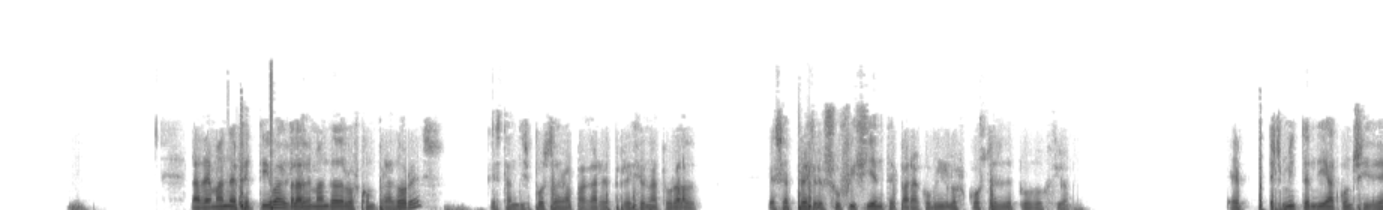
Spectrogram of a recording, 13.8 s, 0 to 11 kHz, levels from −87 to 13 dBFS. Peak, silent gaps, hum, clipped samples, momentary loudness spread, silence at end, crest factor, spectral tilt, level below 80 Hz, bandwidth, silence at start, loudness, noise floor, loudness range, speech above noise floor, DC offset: 0 dBFS; none; none; under 0.1%; 14 LU; 0 s; 22 dB; -7.5 dB/octave; -40 dBFS; 8.2 kHz; 0.7 s; -21 LUFS; under -90 dBFS; 8 LU; over 70 dB; under 0.1%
